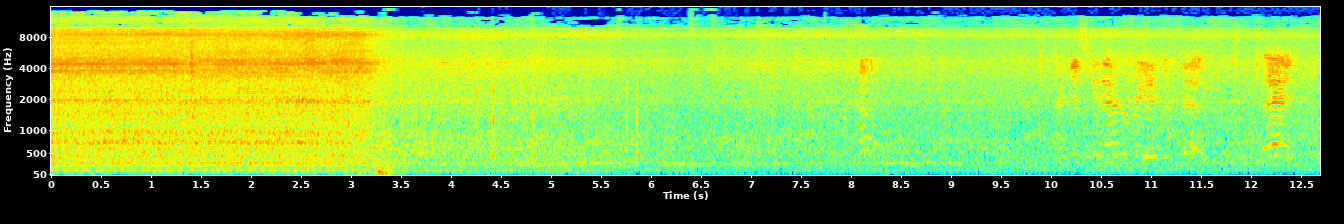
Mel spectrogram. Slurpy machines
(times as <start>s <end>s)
0.0s 3.5s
